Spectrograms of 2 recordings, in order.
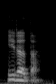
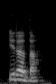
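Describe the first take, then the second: Both takes have the same delivery.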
